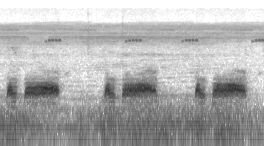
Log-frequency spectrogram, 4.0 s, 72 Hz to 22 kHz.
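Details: Spotted dove, a wild bird with a good voice and spaced-out song, calling in a contest below a communal house; three paired coos, each a short low note then a drawn-out buzzy hoot, about every 1.3 seconds, with a faint high hum.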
